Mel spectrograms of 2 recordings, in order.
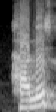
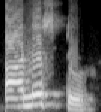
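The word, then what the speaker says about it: honest: और अब हम एन के विषय में ऑनेस्ट इसका जो प्रोनाउंसिएशन है आ से होता है। प्रारंभ एच से अवश्य हुआ है। बट इसका प्रोनाउंसिएशन हमेशा आ से किया जाता है। ऑनेस्ट हैनेस्ट नहीं ऑनेस्ट तो जब ऐसी कंडीशन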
